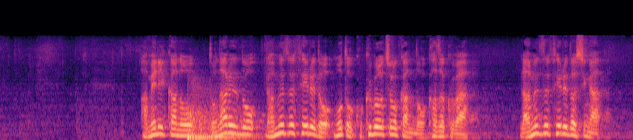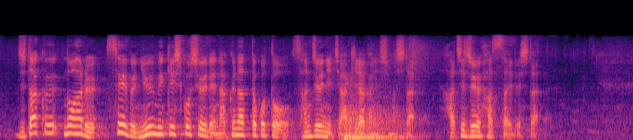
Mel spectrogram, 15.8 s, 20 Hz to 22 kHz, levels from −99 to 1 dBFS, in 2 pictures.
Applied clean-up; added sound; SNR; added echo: none; Drum; 2 dB; reverberation time 1.4 s.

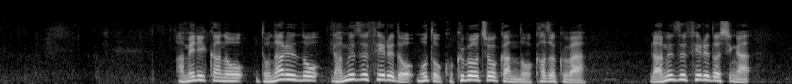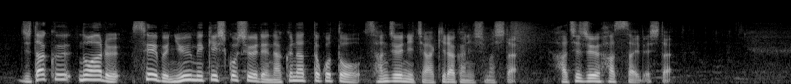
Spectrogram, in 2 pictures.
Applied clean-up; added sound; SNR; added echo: none; none; none; none.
